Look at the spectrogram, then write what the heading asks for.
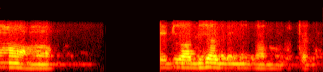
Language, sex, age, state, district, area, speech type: Odia, male, 45-60, Odisha, Khordha, rural, conversation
